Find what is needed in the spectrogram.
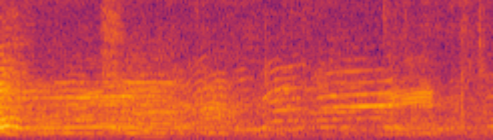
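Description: Spectators' voices calling out across an athletics track: a loud shout breaks off right at the start, then fainter calls carry on.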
